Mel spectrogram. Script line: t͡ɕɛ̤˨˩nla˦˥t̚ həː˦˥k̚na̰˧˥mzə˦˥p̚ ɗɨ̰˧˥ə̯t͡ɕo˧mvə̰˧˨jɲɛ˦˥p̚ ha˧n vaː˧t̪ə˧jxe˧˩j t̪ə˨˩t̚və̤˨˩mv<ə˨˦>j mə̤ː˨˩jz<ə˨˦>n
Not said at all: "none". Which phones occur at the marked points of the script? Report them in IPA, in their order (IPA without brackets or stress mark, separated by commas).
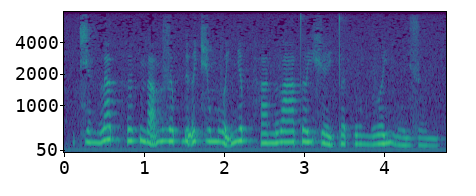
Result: ə˨˦, ə̤˨˩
